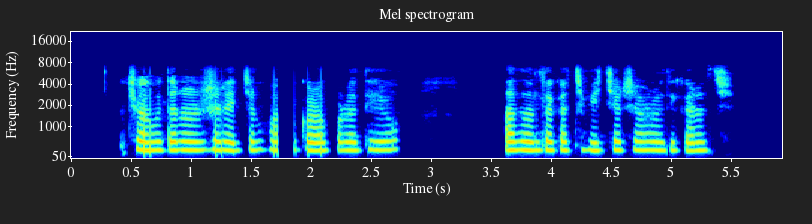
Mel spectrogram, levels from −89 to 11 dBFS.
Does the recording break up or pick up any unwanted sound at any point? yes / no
yes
